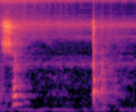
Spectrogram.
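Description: A ladle clinks against a bowl.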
